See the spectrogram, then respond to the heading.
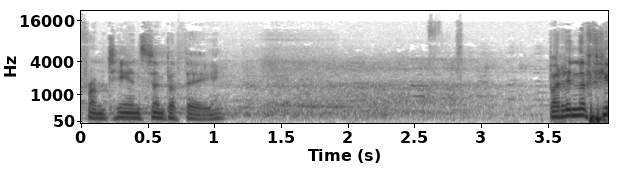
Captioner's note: laughter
